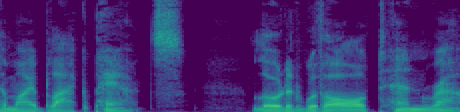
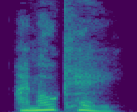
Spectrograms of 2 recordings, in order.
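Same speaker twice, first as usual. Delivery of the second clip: higher, louder insistent female voice; Rika insisting; 9 semitones higher, 5 dB louder than usual. A narrator's reading. Rika insists to Michael she is fine. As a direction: Rika pushing back, insisting. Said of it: "she insisted".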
